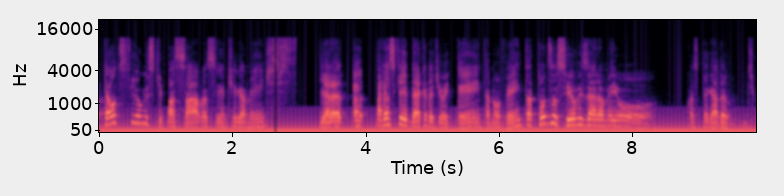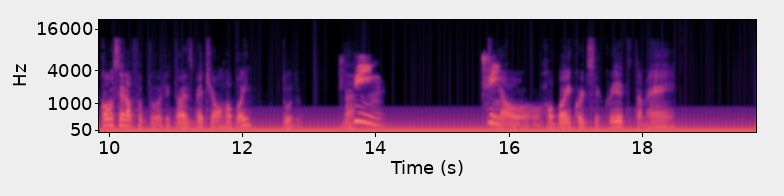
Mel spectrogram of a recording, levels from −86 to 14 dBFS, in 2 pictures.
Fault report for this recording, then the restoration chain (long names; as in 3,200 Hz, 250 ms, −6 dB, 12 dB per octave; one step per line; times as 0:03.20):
mains buzz 50 Hz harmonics 16 −26 dBFS
surface crackle 21 per second −29 dBFS
0:02.63–0:02.65: drop-out 22 ms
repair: click removal
hum removal 50 Hz, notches 16
repair the gap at 0:02.63, 22 ms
